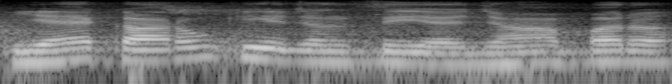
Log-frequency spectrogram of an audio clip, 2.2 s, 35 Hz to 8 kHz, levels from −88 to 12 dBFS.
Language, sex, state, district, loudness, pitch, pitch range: Hindi, male, Punjab, Fazilka, -16 LUFS, 150 Hz, 140-160 Hz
